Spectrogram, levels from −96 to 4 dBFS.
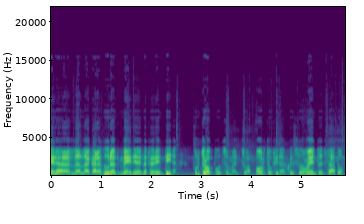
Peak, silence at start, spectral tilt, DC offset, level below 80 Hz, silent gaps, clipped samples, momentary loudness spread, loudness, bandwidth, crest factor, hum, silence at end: -2 dBFS; 0 s; -6.5 dB/octave; under 0.1%; -58 dBFS; none; under 0.1%; 17 LU; -21 LUFS; 7.2 kHz; 22 dB; none; 0.05 s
